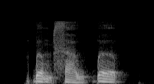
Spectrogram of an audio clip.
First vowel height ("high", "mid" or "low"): mid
